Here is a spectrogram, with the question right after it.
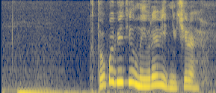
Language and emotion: Russian, positive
